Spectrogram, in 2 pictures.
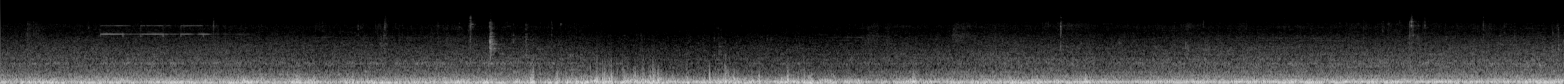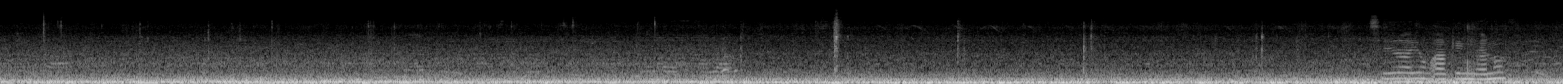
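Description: A motor vehicle engine running steadily at idle, a low even hum that does not change.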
